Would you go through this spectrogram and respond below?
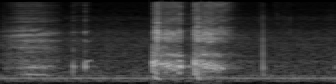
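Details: A child gives two quick, harsh cough bursts in close succession over a steady background hum: a brief cough.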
